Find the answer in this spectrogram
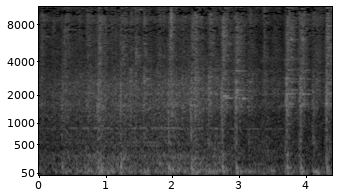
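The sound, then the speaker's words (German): A train on the Trans-Siberian Railway, crossing the Buryat region of southern Siberia, Russia, rolls steadily along the tracks, its wheels producing a continuous low rumble with repeated clicking beats at an even rhythm, sustained throughout. “Mitten durch das Gebiet der Buryaten verläuft die transsibirische Eisenbahn.”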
